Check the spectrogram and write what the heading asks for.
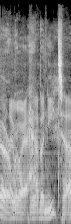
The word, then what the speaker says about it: Habanita: Habanita.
